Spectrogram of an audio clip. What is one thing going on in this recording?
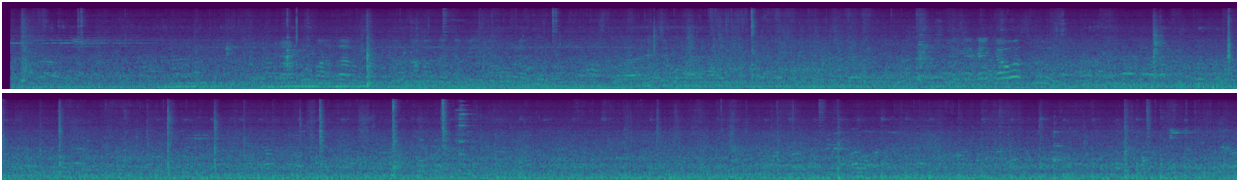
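A busy outdoor street bustles with distant voices and traffic.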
